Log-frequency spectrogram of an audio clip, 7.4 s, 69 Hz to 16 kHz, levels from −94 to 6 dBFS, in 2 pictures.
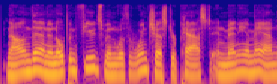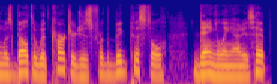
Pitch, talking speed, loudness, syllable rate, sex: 135 Hz, 210 wpm, -18 LUFS, 5.5 syllables/s, male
